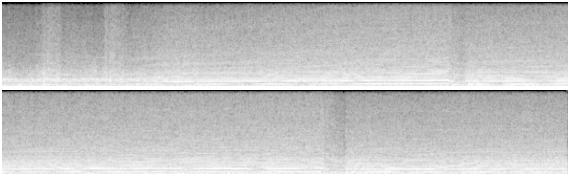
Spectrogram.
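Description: A racing car engine whines loudly, rising in pitch through each gear and dropping sharply at gear changes.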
